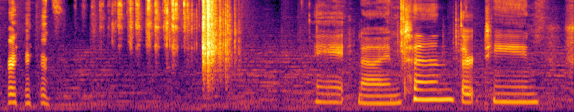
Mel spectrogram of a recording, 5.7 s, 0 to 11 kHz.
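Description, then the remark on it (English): A quick burst of eight six-sided dice clattering together as they are rolled, like a handful of dice tumbling onto a table, then a lone click, followed by a sustained voice humming or vocalizing. “8d6. Just piling dice in there.”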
